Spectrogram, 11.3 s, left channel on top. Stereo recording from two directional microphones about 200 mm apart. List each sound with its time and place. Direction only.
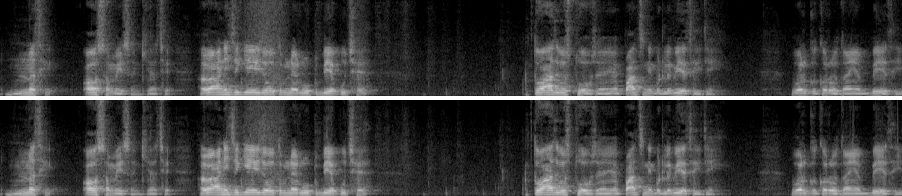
0.2 s speech: 25° right (ahead or behind)
6.5 s speech: 30° right (ahead or behind)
